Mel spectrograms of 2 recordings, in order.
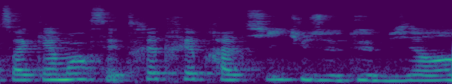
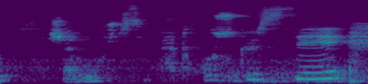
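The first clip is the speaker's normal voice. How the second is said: whispered aside; 3 semitones higher, 6 dB quieter than usual. Real, not acted. Confiding aside about unknown ingredient.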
